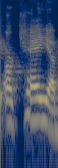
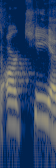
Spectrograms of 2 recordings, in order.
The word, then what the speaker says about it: archaea: Think of the furniture store, IKEA, because I wanted to say archaea, but it's archaea is the way it's pronounced.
